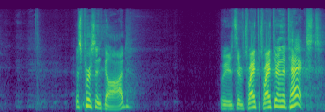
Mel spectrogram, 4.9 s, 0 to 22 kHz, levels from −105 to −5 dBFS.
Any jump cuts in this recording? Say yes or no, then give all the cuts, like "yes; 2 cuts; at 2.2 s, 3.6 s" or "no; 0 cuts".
yes; 2 cuts; at 1.5 s, 3.9 s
